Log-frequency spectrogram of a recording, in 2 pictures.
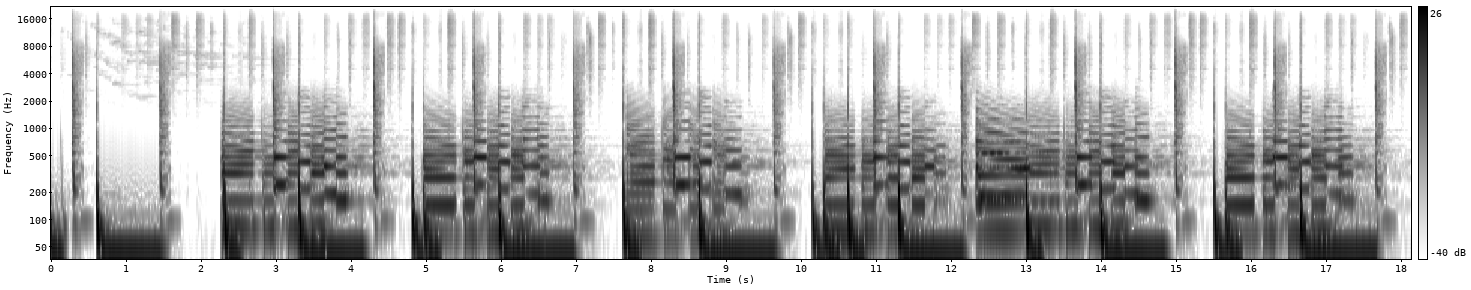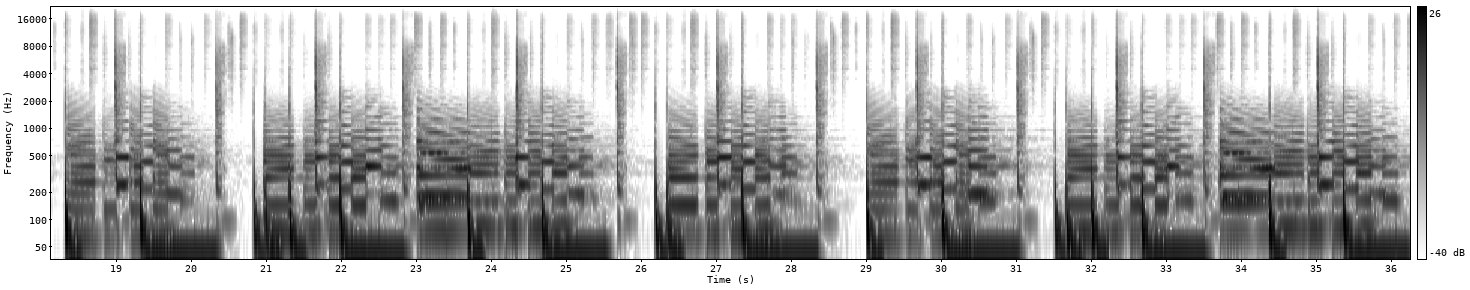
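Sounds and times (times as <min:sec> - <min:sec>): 
dubstep music tuned to 432 Hz: 0:00.1 - 0:36.2.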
